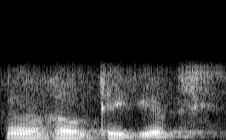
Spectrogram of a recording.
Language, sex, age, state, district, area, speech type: Odia, male, 45-60, Odisha, Kandhamal, rural, conversation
